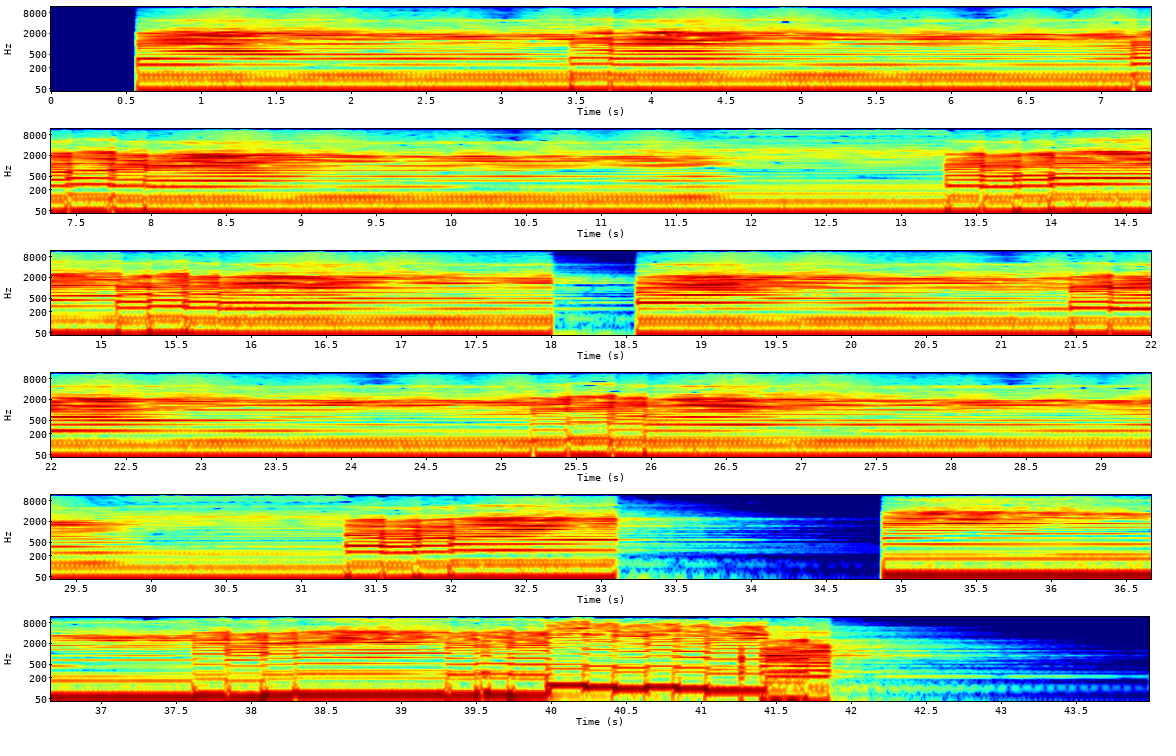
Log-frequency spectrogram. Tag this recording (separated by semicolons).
Mystery; spooky; strings; adventure; electric; magic; tense; string; foreboding; dark; mysterious; tension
